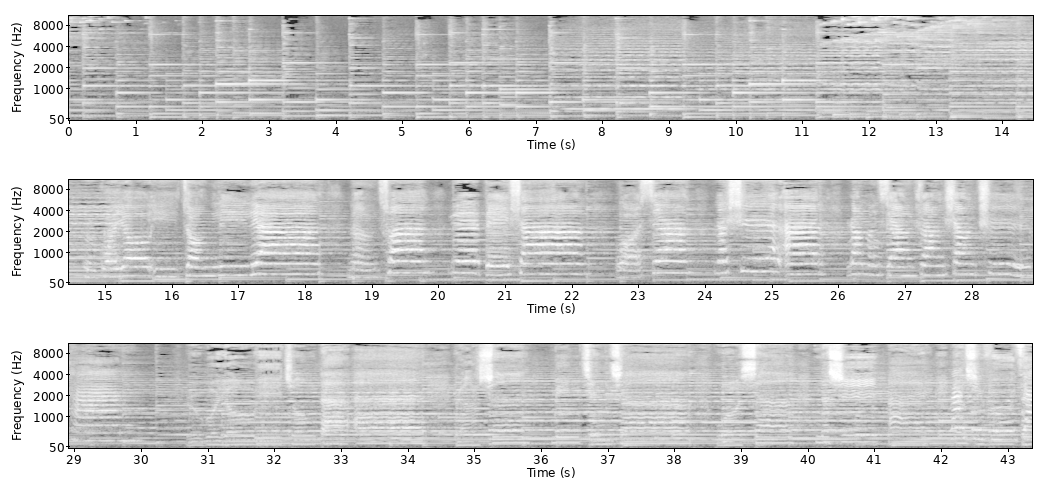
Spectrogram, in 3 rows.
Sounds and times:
Theme music: 7.0 - 15.1.

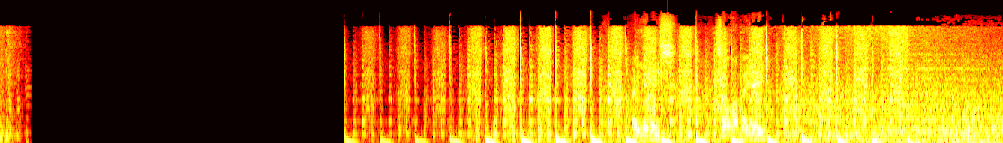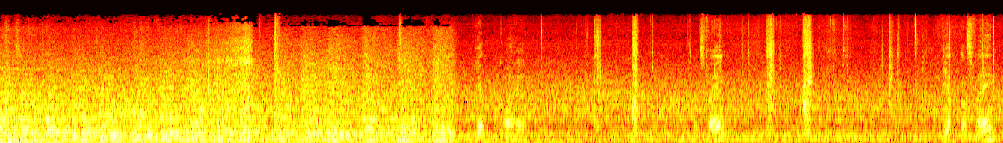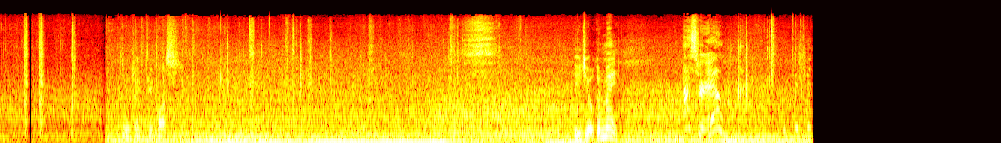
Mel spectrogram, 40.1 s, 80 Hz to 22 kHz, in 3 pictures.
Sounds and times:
Music: 0.0 - 0.4, 4.6 - 19.5
Speech: 8.4 - 9.0, 9.6 - 10.2, 19.7 - 20.4, 22.7 - 23.1, 26.0 - 26.7, 28.4 - 29.2, 34.4 - 35.0, 35.9 - 36.4.

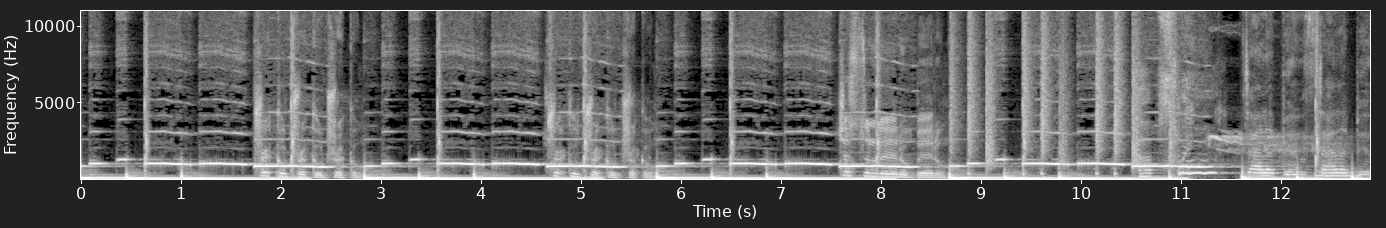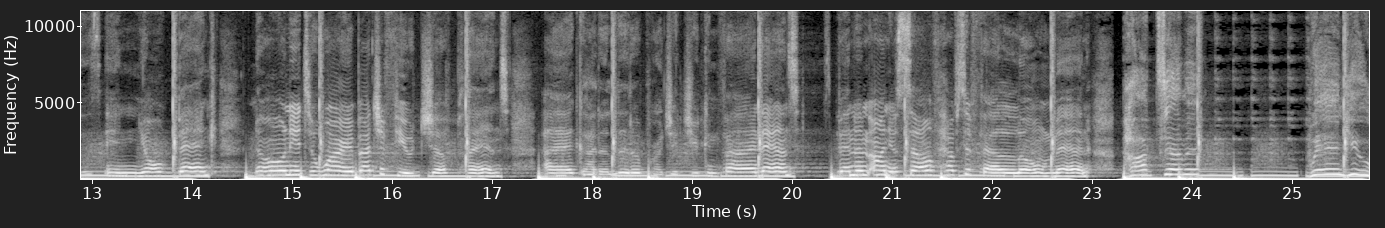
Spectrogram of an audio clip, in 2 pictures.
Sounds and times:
Music: 0.0 - 25.7.

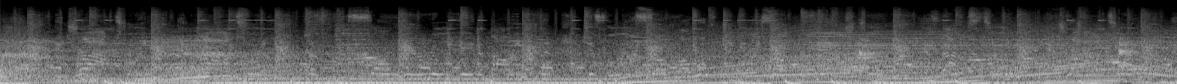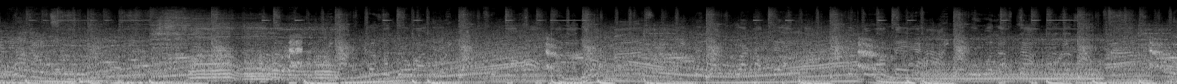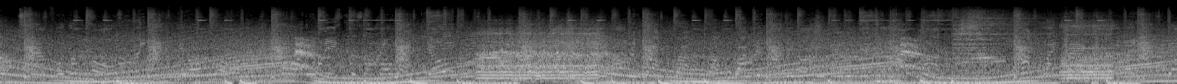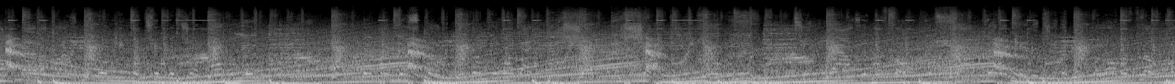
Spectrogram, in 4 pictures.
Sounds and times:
Car: 0.0 - 47.0
Music: 0.0 - 47.0.

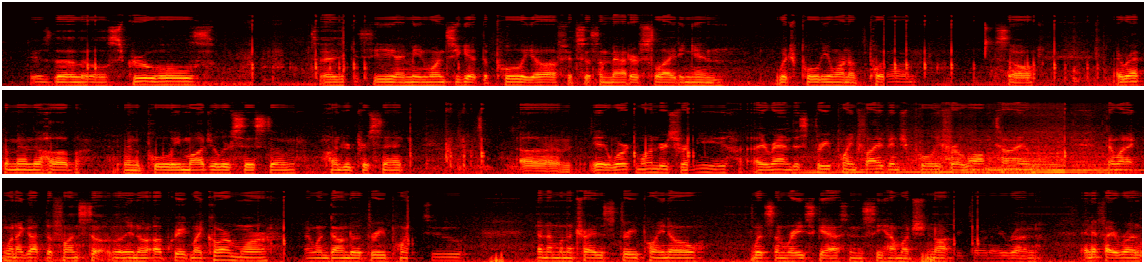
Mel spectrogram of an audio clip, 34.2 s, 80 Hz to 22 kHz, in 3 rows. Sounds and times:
Speech: 0.3 - 2.2, 3.1 - 9.2, 9.9 - 10.4, 11.1 - 15.6, 16.5 - 27.5, 28.2 - 34.2.

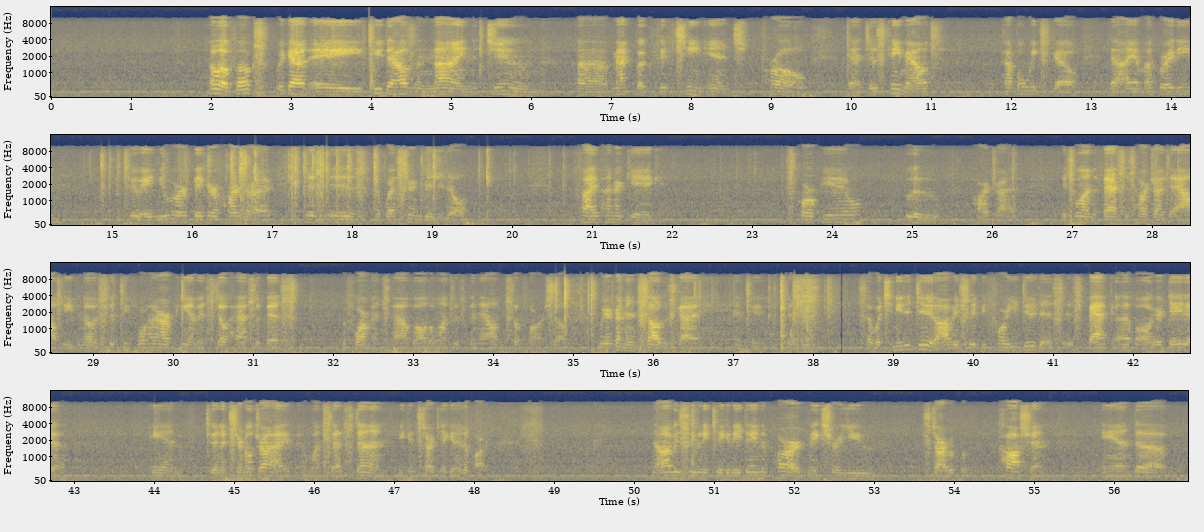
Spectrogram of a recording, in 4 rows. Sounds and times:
Inside, small room: 0.0 - 56.9
Speech: 2.0 - 11.2, 11.9 - 14.4, 15.2 - 19.5, 20.8 - 22.0, 23.4 - 38.0, 38.6 - 43.0, 43.9 - 48.2, 50.2 - 55.2, 55.8 - 56.8.

